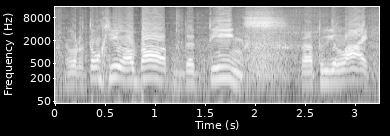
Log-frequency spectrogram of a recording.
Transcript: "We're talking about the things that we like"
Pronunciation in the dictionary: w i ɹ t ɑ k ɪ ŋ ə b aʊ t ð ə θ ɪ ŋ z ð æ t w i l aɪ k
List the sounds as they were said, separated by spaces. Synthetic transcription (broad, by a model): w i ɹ t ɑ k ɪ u ə b aʊ t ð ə t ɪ ŋ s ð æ t w i l aɪ k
